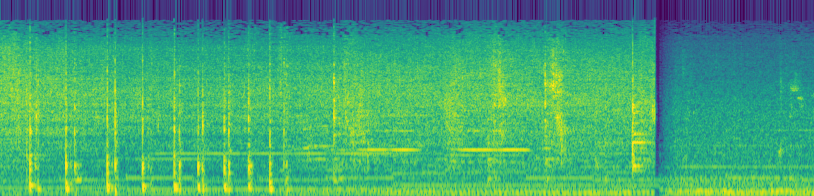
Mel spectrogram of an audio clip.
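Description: Metal spatula knocking and scraping against a steel wok as chopped chicken offal is stirred into sizzling sauce: quick taps several times a second at first, then slower, over a steady frying hiss. About six and a half seconds in, the sound cuts off abruptly to a quieter background.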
